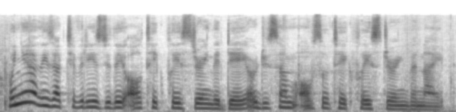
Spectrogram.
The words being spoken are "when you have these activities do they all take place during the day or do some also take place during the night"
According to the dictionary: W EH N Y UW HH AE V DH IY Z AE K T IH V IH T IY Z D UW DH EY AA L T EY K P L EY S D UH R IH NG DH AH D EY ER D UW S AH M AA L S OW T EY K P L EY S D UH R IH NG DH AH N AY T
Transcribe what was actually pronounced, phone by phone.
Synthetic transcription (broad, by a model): W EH N Y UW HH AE V DH IY Z AE K T IH V IH T IY Z D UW DH EY AA L T EY K P L EY S D UH R IH NG DH AH D EY ER D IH S AH M AA L S OW T EY K P L EY S D UH R IH NG DH AH N AY T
